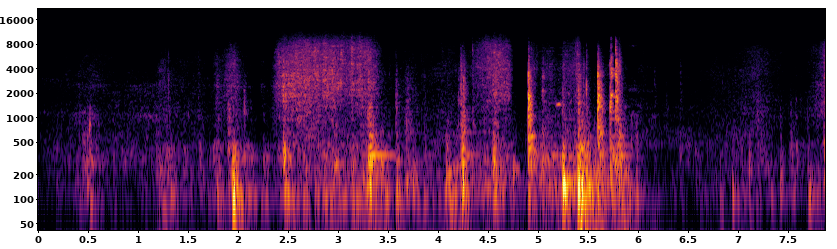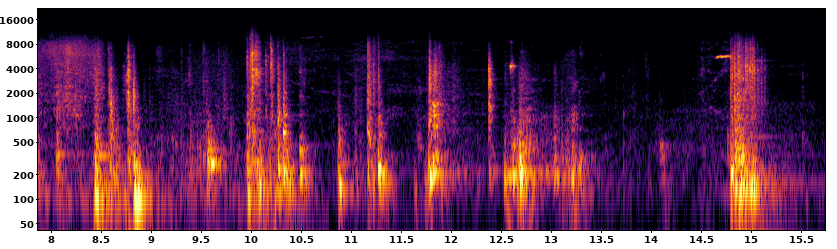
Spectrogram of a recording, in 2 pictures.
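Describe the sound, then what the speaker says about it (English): Side windows of a Case 580SK backhoe cab being shut: a string of sliding scrapes, clunks and latch thunks, close and fairly loud, with short pauses between the movements. "to close these side windows, you just flip down on that"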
